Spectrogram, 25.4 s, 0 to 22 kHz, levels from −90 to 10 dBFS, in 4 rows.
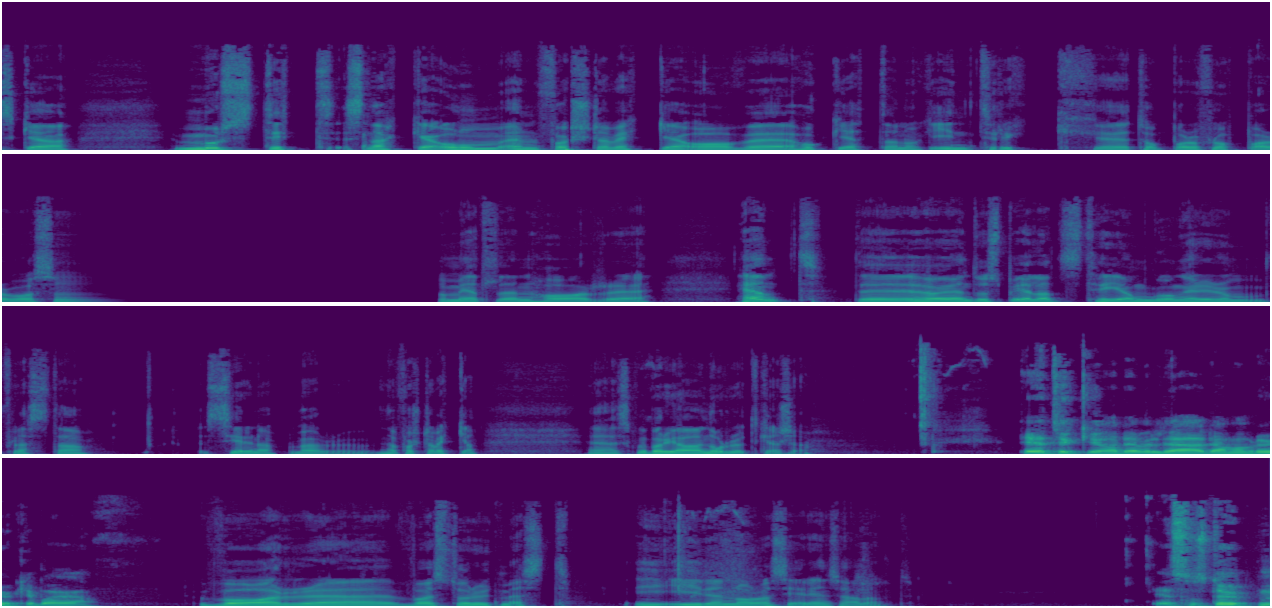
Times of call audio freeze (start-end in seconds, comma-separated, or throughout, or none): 6.61-8.54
